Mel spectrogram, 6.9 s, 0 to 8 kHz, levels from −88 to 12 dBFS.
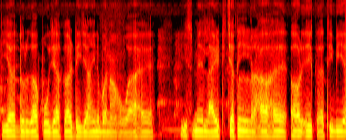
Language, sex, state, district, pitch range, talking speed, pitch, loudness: Hindi, male, Bihar, Katihar, 100-110 Hz, 155 wpm, 105 Hz, -17 LUFS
